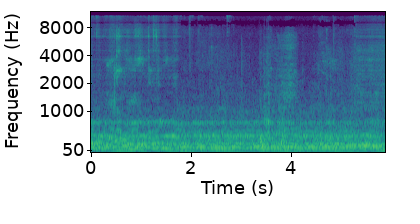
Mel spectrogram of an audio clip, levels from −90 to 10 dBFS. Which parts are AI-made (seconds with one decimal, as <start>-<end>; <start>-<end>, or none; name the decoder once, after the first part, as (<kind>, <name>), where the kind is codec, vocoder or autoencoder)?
0.0-1.8 (codec, SNAC); 5.3-5.9

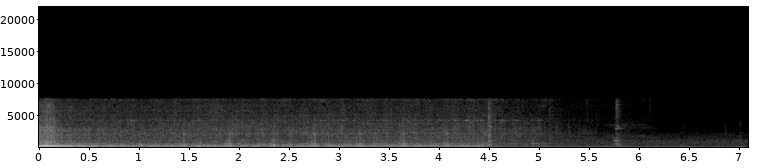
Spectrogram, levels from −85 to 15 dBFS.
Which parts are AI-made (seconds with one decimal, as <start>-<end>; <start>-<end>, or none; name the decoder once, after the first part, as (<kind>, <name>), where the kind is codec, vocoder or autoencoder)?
1.7-2.7 (codec, SNAC)

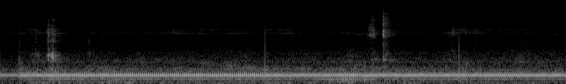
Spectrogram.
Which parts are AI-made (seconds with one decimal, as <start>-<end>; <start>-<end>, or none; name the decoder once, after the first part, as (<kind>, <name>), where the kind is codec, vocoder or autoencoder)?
none

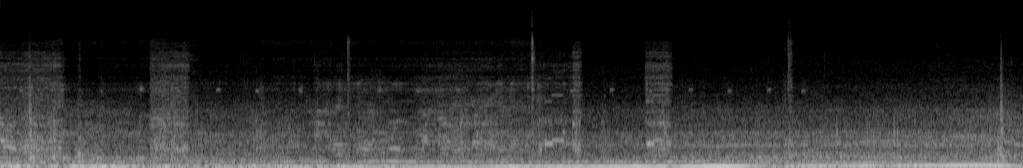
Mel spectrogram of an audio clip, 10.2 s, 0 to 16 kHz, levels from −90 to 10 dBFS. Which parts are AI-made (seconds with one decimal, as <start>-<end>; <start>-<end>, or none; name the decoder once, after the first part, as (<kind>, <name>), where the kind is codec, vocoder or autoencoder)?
0.5-1.7 (codec, SNAC); 2.6-5.3

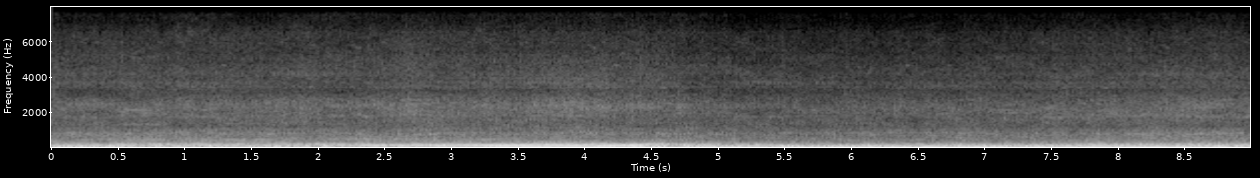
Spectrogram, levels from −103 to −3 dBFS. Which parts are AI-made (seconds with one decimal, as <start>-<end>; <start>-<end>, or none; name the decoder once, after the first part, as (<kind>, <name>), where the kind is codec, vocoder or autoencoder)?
0.0-9.0 (codec, SNAC)

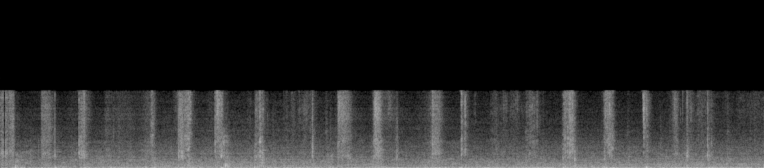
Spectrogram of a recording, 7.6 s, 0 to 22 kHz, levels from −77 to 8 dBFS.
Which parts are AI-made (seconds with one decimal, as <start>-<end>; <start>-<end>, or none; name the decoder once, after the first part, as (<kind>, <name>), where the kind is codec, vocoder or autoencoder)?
0.0-1.5 (codec, SNAC); 3.3-4.6

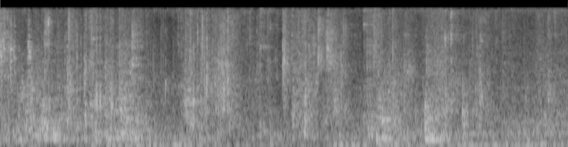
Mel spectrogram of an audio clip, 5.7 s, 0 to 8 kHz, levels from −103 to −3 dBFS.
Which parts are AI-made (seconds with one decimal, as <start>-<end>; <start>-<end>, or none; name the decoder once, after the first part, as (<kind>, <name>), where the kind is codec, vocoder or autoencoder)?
none

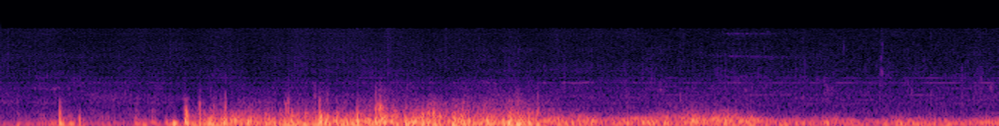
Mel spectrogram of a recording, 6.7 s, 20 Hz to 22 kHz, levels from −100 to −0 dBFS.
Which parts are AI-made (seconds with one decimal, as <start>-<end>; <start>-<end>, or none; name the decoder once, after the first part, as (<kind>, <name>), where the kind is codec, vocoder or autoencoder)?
0.0-4.3 (codec, SNAC)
